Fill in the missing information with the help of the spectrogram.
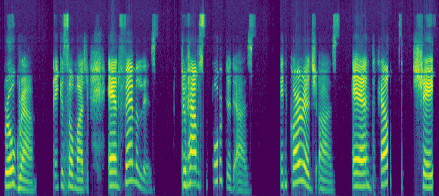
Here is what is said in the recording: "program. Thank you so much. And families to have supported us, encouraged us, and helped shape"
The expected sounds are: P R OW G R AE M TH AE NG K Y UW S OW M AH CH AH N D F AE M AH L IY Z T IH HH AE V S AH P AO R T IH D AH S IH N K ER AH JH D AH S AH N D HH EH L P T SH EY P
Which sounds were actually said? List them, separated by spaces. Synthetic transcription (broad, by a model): P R OW G R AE M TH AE NG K Y UW S OW M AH CH AH N D F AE M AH L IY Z T IH HH AE V S AH P AO R T IH D AH S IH N K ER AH JH AH S AH N D HH EH L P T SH EY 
